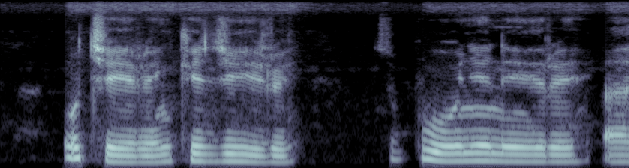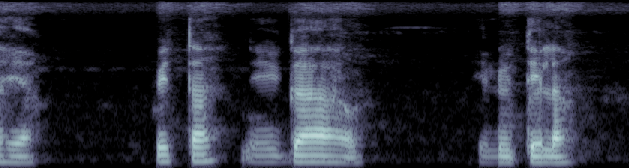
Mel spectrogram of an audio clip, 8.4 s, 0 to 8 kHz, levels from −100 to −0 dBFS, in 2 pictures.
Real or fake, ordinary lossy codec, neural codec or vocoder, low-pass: real; none; none; none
